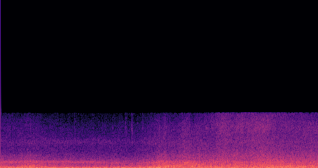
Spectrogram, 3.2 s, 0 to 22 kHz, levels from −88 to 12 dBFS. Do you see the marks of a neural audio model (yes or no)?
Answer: no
